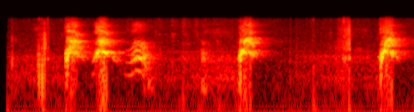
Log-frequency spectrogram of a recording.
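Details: Pet dogs indoors waiting for dinner, giving loud, sharp barks in short bursts, about six in four seconds, some doubled, with a brief whiny yelp between them and quiet household background.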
